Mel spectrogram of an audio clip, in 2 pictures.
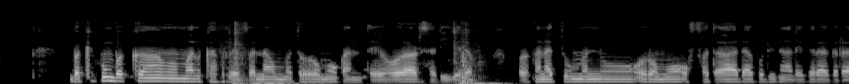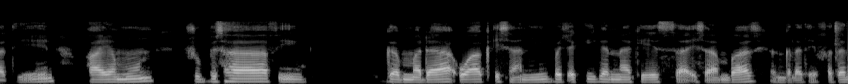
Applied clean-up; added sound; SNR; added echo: none; Slam; 10 dB; none.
